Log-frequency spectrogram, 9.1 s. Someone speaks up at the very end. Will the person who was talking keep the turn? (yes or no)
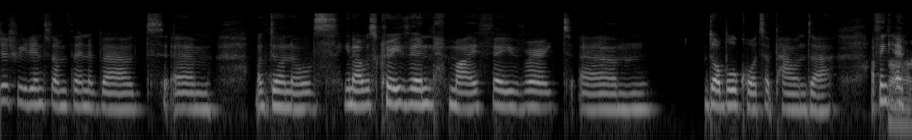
yes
